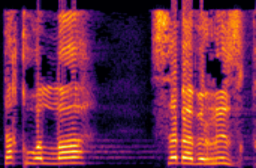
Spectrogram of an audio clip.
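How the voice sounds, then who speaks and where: High-voiced preacher. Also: male voice, little pitch movement, moderate pace. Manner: impassioned, rhetorical questions, mixes formal and colloquial speech. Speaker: Friday preacher. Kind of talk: Friday sermon. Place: large mosque hall. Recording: lo-fi recording with long hall reverb.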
